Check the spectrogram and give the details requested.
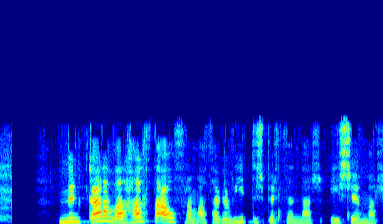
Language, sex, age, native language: Icelandic, female, 15, Icelandic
